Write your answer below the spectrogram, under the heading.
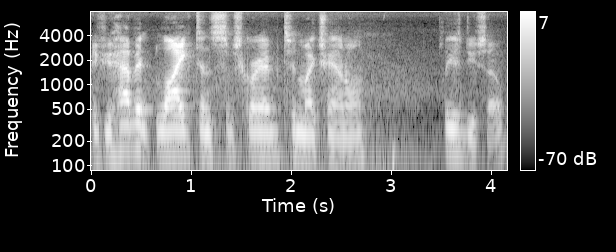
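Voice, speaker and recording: A man is speaking here. His pitch is fairly high and his pace is moderate. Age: 60s. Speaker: YouTuber teaching health, former genetics researcher. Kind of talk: casual tutorial talk to camera. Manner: hesitant, many fillers.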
